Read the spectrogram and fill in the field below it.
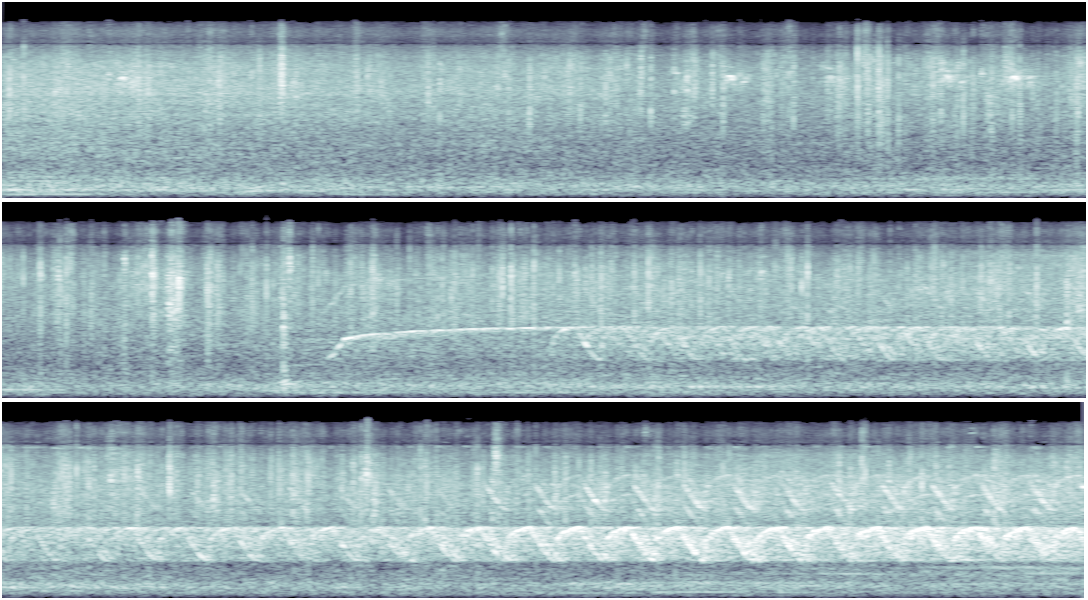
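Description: Traffic hums along a city street outdoors.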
